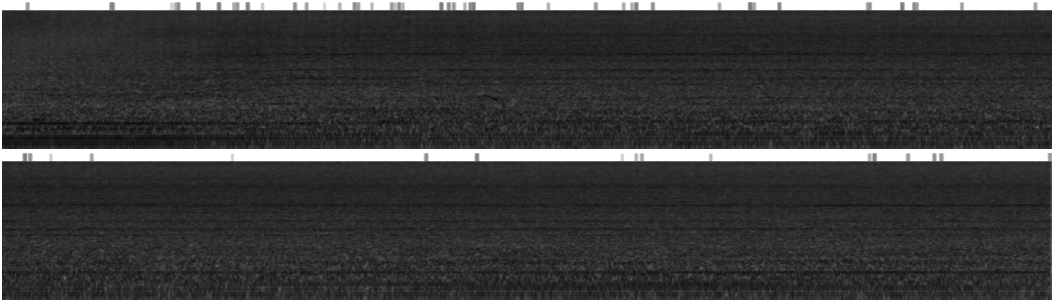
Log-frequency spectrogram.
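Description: Car wash air-dryer blowers running: a loud, steady rush of air with a fixed whine, jumping up in level right at the start after a rising spin-up.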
